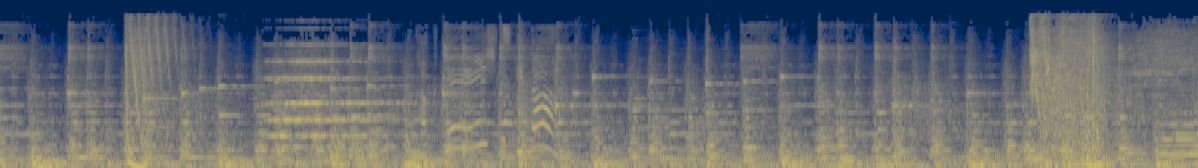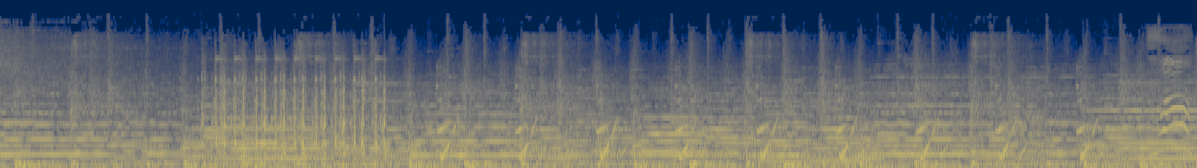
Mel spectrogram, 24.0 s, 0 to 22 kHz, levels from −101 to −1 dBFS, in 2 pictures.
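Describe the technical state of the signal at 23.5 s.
At 23.5 s the signal is intact, with no audible fault.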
